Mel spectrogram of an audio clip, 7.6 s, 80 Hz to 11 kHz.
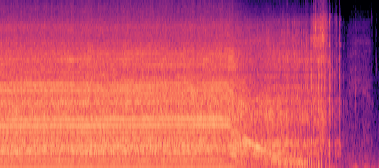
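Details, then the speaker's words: Weed Eater FB25 25cc two-stroke blower, non-runner, primed with fuel, throttle open and choked: steady high buzz for about four seconds, then the pitch sags and it dies out; owner thinks it may need maintenance and cleaning. "that went too terrible. Let's see if it fires back up. It might need to need some uh maintenance and clean up."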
